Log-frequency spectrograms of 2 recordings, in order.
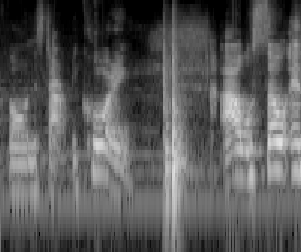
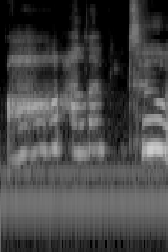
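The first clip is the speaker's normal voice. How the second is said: high, soft reply; imitated star, affectionate; 13 semitones higher, 6 dB quieter than usual. Singer answering a fan's love, imitated high soft coo. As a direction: coo it back to an adoring fan.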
